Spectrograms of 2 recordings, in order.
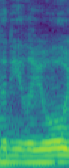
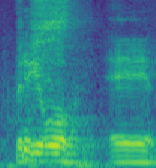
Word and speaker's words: Danilo: Danilo, come on, I know you called him Danilo, you had an extra syllable on, right, that's fine, I'm not arguing with you.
